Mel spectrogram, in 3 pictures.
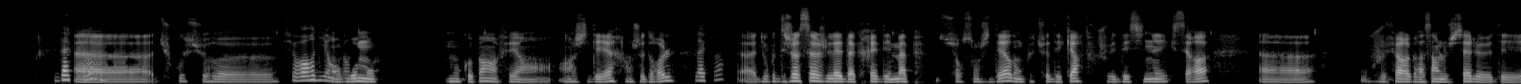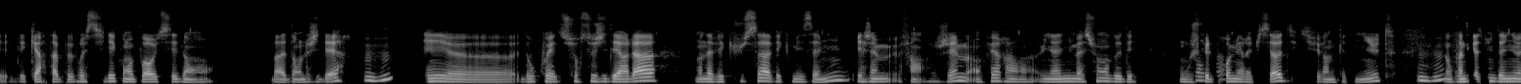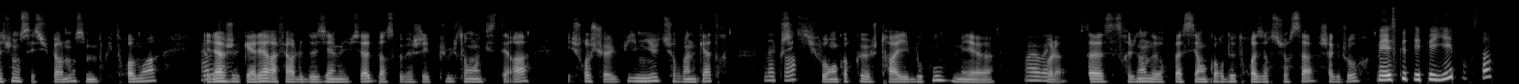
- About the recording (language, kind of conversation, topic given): French, podcast, Comment protèges-tu ton temps créatif des distractions ?
- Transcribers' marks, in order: in English: "maps"; other background noise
